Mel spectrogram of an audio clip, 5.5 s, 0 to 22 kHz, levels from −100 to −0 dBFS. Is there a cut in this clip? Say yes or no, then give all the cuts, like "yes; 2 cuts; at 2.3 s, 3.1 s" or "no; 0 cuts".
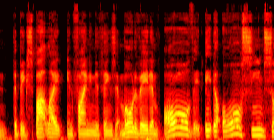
no; 0 cuts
